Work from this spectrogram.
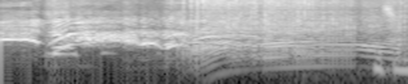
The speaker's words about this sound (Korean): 귀신 배우들의 훌륭한 연기 탓일까요? 방문객들은 여기서도 저기서도 비명을 지르며 도망을 다니는데요.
